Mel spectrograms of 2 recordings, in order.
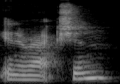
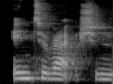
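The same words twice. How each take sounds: First: The t sound after n is left out. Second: The t sound after n is clearly pronounced.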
